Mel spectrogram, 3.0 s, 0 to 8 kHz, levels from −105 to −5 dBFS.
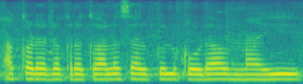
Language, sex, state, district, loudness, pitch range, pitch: Telugu, female, Andhra Pradesh, Annamaya, -14 LUFS, 180-190 Hz, 185 Hz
